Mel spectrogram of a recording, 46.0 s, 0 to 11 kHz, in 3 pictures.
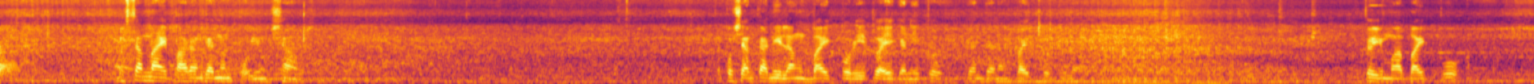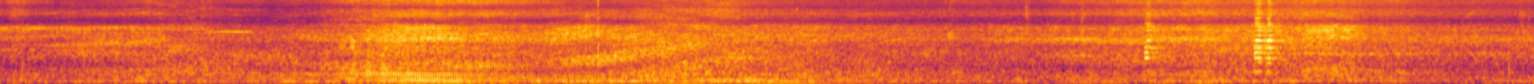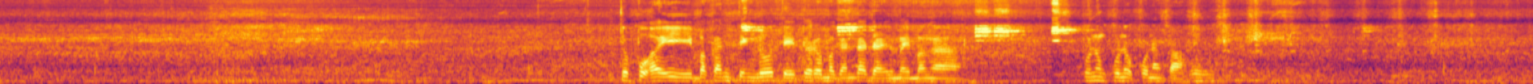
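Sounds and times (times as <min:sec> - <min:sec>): road traffic passing: 0:00.0 - 0:46.0.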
